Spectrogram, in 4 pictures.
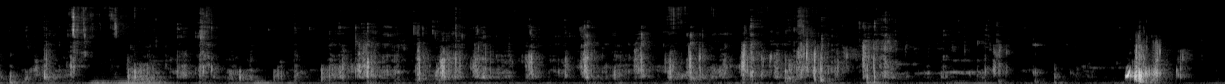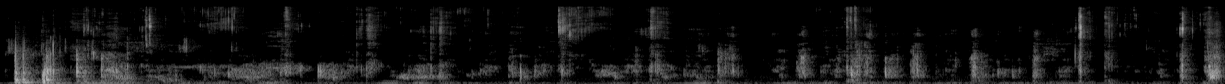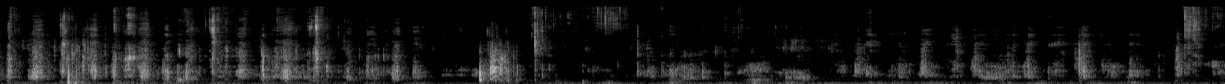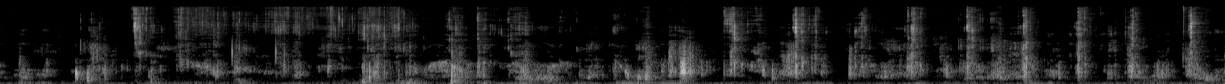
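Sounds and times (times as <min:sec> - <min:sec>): person chewing: 0:00.0 - 0:49.0.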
